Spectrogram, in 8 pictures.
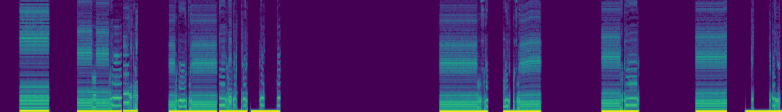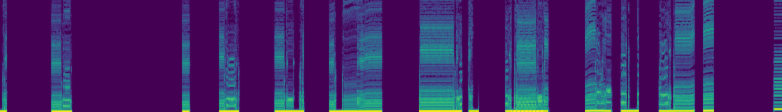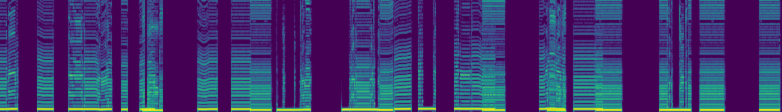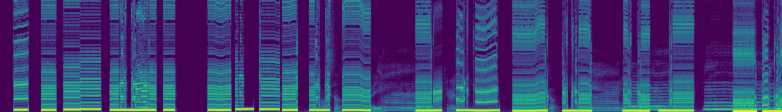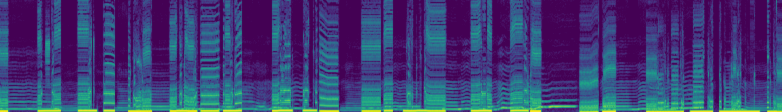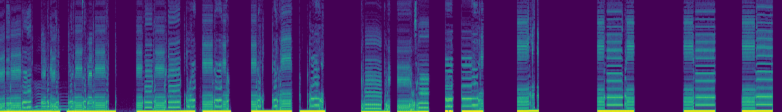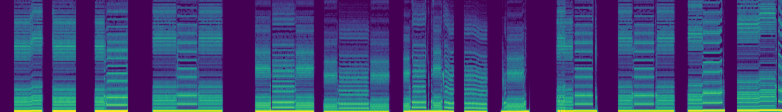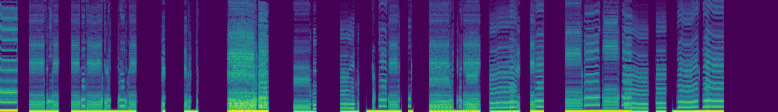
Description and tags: Various exclamations and electronic speech patterns, improvised using wavetable synthesis and envelope modifcations, with random pitch shifts and vowel/consonant/exclamatory sounds coming through the droid speak.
